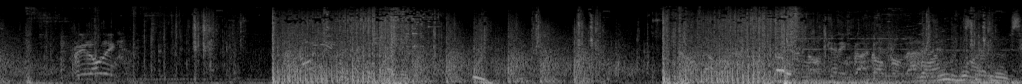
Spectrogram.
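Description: Automatic weapons fire in Apex Legends Mobile, with bursts of rapid shots that break out loudly partway through and keep going, mixed with game voice lines and other action sounds.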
